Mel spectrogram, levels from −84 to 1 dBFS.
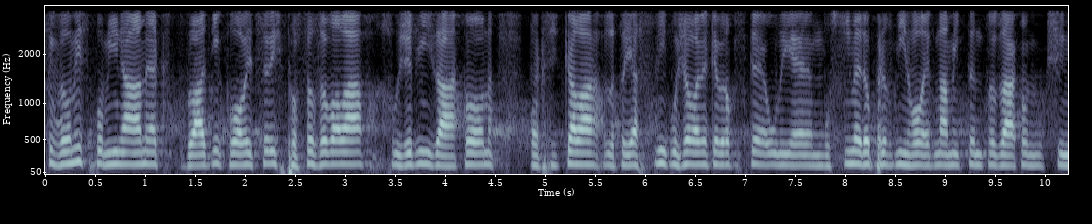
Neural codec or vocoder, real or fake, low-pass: codec, 16 kHz, 1 kbps, FunCodec, trained on Chinese and English, 50 frames a second; fake; 3.6 kHz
